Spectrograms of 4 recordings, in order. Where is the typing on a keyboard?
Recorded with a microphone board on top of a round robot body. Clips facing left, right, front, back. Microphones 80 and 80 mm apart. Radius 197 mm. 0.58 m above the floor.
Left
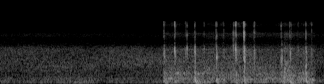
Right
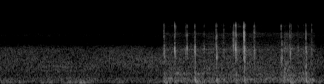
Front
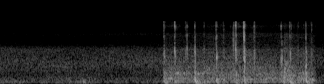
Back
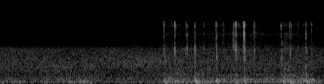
30° left.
